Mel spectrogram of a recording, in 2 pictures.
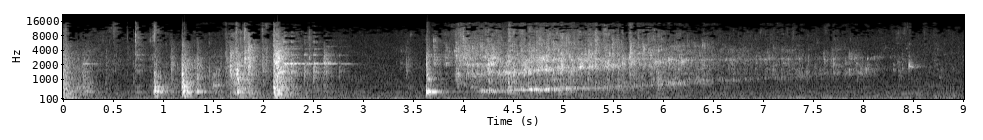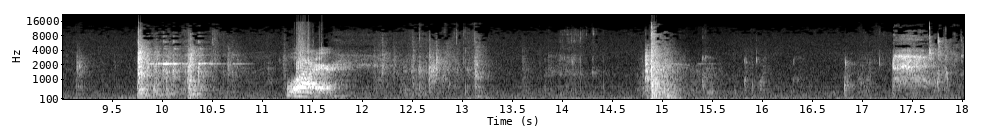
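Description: Water poured into a plastic shaker bottle, its pitch rising steadily as the bottle fills, about four seconds in. Around it come the clicks and knocks of the fridge door and the bottle being handled, the loudest a knock near the end.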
